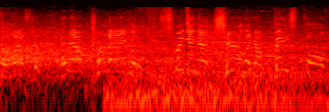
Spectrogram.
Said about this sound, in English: Yeah, Kurt Angle is swinging for the fences with that fucking chair. And he's lining up.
